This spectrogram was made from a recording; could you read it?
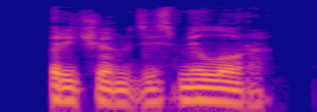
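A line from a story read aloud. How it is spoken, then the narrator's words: Cold question. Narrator (Russian): холодно поинтересовался Гроу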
